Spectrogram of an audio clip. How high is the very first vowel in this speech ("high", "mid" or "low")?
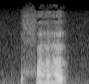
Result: low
